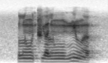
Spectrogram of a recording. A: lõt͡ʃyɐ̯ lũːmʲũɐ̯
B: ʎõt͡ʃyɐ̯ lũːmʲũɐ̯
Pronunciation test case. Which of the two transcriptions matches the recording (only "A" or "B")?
A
